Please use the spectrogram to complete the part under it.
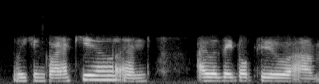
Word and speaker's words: Guayaquil: Guayaquil. I hope I said that right. – Yes, Guayaquil.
